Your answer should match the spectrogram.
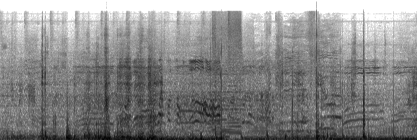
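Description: Rumbling and sharp knocks from an action camera on a selfie stick being swung around and handled, with music and snatches of voices under it.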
